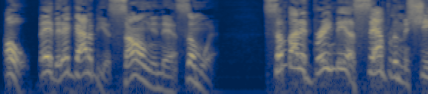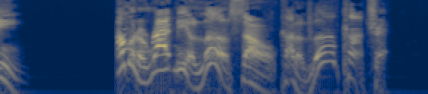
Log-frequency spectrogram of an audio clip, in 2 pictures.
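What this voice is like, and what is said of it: Impression sounding like Jesse Jackson. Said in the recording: “Which accent? ... Jesse Jackson. ... Does that sounded like my Jesse Jackson? ... There might have been a little Jesse in there”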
